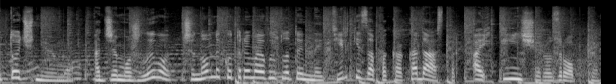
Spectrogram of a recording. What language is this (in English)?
Ukrainian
